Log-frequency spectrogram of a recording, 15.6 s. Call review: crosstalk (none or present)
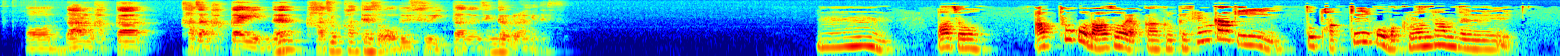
none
